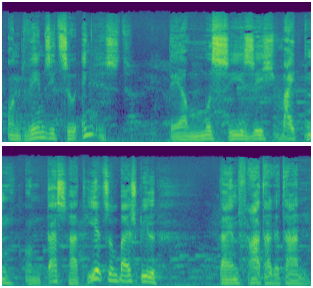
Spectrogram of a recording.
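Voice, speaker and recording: An actor in a German radio play voicing a disillusioned, wistful male artist who talks in a theatrical, halting way. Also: fairly low pitch, very animated, pushed and bright, faint music behind, exaggerated voice. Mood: resigned, ironic.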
